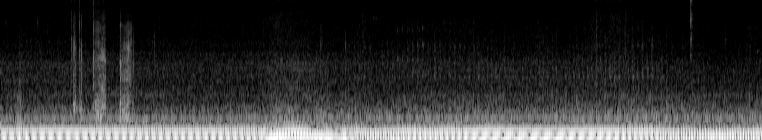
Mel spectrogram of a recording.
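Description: An Acura Integra with an overheating problem is driven at normal pace, its engine a steady, loud, close drone that swells briefly in a short rev before settling back to an even hum.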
